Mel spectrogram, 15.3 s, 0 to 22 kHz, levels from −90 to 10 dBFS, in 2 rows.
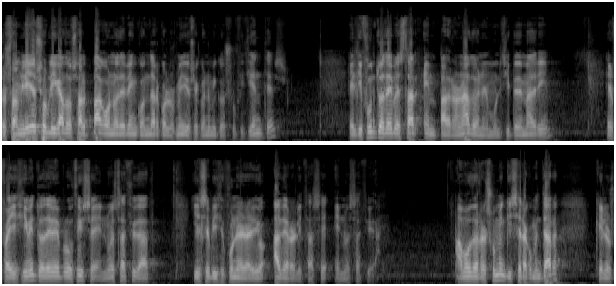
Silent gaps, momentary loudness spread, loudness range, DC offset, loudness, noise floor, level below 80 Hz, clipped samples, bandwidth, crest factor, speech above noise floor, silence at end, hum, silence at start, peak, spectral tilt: none; 15 LU; 3 LU; under 0.1%; -29 LUFS; -67 dBFS; -60 dBFS; under 0.1%; 17 kHz; 18 dB; 38 dB; 0 s; none; 0 s; -12 dBFS; -3.5 dB/octave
